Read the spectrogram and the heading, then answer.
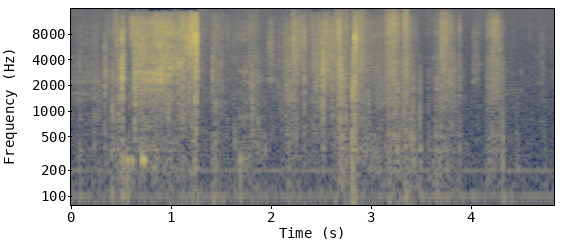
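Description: Paper rustling and crinkling as a letter is unfolded, a run of soft, irregular crackles and swishes, faint throughout.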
